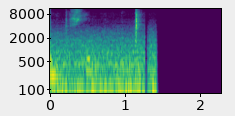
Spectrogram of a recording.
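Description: A young woman blows a kiss with a smacking sound.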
